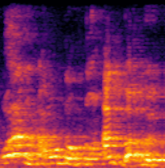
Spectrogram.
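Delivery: high, loud begging to wake up; hammed-up panic, pleading for help; frantic plea. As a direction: shout it like a desperate disciple. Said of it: "Mereka udah, udah pontang-panting".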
